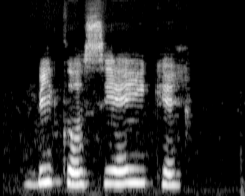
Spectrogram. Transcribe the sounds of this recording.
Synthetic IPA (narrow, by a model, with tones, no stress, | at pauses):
bi˦ko˨si˦e˦i˦ke˦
